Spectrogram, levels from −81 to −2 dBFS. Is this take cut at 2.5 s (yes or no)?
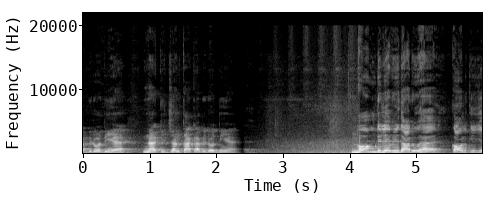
yes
